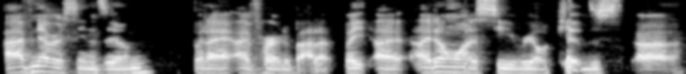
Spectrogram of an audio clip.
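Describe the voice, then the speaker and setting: A man co-hosting a casual podcast, deadpan and halting. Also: medium pitch, dry recording. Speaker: podcast co-host.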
